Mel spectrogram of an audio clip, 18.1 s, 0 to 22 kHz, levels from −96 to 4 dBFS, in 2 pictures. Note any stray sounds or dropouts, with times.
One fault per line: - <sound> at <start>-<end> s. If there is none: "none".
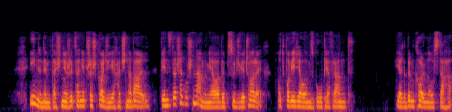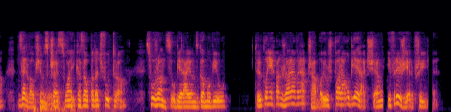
- dropout at 17.6-17.7 s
